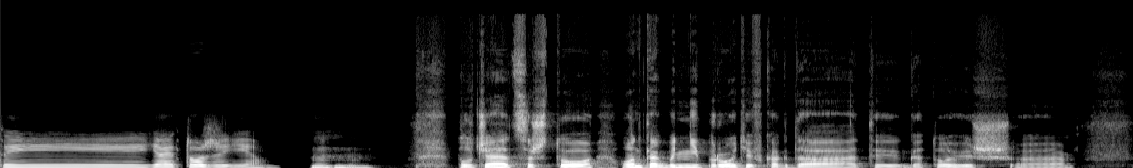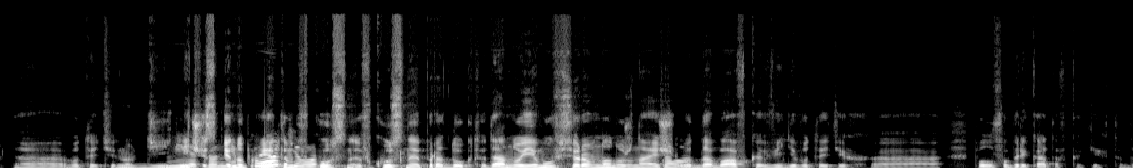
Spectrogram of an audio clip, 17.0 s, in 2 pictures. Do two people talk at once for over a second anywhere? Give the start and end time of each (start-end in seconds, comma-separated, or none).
9.7-11.0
